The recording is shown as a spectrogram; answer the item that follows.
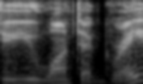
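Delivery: grape said with rising pitch at the end.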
